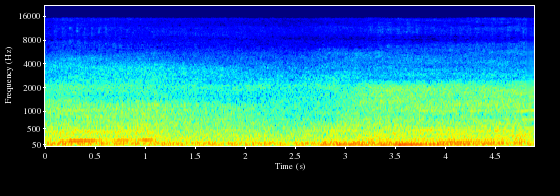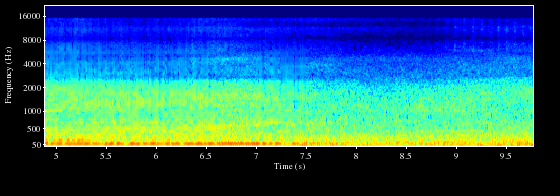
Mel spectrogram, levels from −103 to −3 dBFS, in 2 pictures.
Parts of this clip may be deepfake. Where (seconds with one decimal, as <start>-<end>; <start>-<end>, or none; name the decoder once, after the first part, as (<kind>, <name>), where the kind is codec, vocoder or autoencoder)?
4.8-6.6 (vocoder, BigVGAN v2); 7.0-7.5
